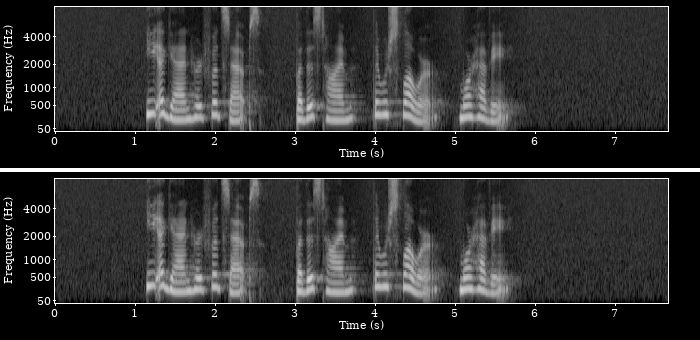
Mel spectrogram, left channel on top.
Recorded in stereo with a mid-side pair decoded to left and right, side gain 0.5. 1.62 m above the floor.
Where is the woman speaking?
Straight ahead, 0.9 m.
